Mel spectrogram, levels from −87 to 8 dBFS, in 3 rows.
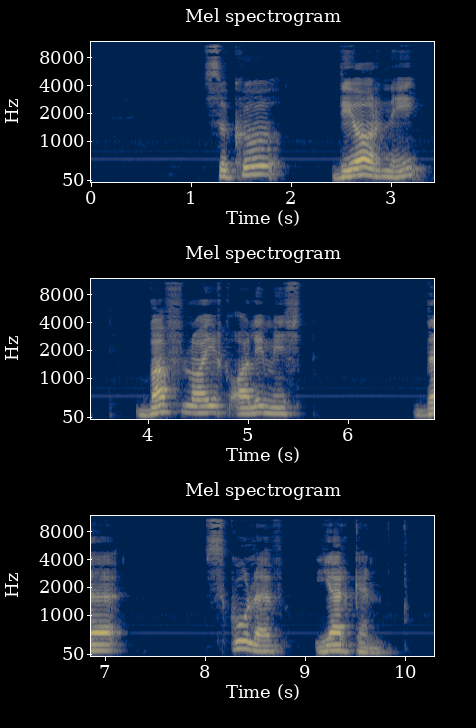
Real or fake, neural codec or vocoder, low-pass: real; none; 10.8 kHz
